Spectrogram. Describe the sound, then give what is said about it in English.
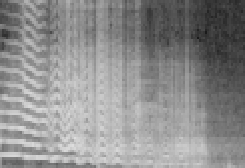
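A horse whinnies once, loud, a high quavering neigh that wobbles downward in pitch over about two seconds before trailing off. No one speaks over it. “Look at the horse.”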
